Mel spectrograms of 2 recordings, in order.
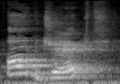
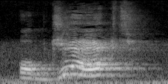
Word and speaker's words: object: can see and touch object with stress falling on the last syllable is a verb meaning to disagree with something again uh present as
